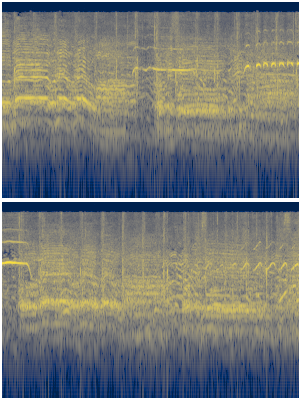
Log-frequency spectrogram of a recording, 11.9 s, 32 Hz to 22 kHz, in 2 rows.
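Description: A large crowd of at least 1,000 protesting teachers shouts and chants together in a sustained, loud roar during a speech by Fernando Pimentel, voices rising in rhythmic bursts with piercing whistles cutting through at moments.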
